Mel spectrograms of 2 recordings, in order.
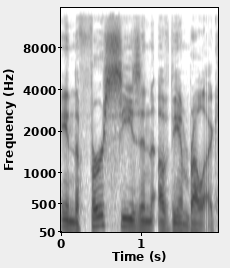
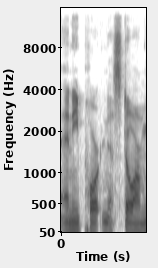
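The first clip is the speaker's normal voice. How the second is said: ordinary talk, nothing marked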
